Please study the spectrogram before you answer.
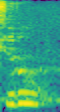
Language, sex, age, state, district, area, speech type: Hindi, female, 30-45, Madhya Pradesh, Chhindwara, urban, read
